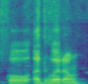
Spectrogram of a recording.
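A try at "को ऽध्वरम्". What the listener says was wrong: अ नहीं बोलना है ना। वो जब अवग्रह आ जाता है ना, पहले में लग जाएगा ना, पूर्व रूप है। को वो ध्वरम, वो ध्वरम, वो ध्वरम को अलग शब्द है, वो हो गया वो ध्वरम, वो ध्वरम, ध्वरम।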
